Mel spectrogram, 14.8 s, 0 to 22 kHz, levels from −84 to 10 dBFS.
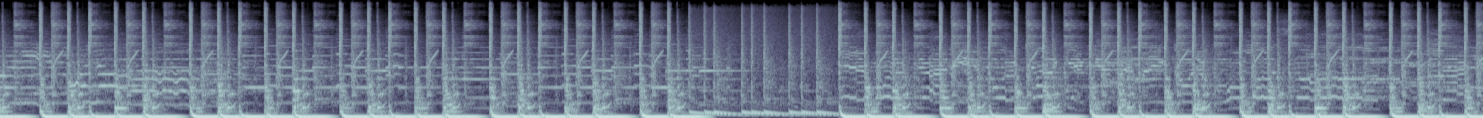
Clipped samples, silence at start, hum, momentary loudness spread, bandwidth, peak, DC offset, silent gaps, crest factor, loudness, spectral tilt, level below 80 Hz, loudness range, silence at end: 0.8%; 0 s; none; 3 LU; over 20 kHz; 0 dBFS; under 0.1%; none; 6 dB; -7 LUFS; -3.5 dB/octave; -6 dBFS; 2 LU; 0 s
